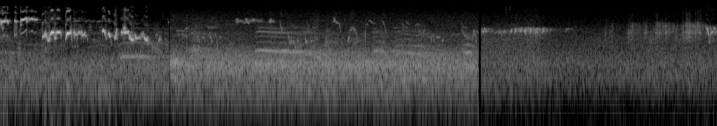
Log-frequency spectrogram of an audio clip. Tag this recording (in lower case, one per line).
mynah bird singing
